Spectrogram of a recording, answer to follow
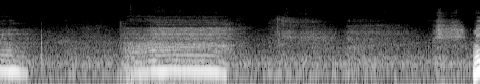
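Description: A man groaning in pain to act out a patient with back pain: a low held 'mm' that trails off just after the start, then a second, longer groan from about a second and a half to nearly three seconds in.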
